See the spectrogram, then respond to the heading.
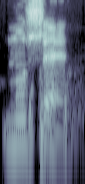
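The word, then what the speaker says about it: מֹשֶׁה: Moshe. Moshe. Moshe. All right, we had something tricky here. This word is for sure Moshe, but where is the O sound?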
